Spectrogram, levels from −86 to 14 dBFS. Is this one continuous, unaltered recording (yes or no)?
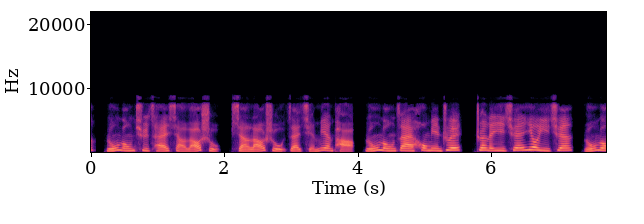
yes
